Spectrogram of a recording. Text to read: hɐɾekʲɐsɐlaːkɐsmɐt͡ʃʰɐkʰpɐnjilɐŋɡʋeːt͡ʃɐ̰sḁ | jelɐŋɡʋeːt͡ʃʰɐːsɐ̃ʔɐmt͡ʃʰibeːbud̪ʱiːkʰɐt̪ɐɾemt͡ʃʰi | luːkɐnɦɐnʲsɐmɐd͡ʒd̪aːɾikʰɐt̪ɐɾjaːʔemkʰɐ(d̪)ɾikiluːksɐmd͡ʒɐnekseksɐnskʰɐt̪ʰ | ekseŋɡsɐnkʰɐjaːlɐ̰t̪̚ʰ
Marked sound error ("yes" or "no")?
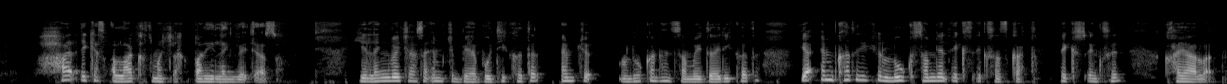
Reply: yes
